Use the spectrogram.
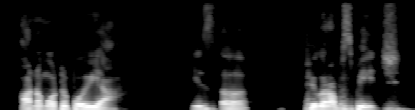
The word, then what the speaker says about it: onomatopoeia: is not present onomatopoeia remember the pronunciation anamoto boya is a figure of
